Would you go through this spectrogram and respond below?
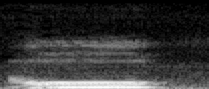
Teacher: Di situ ada waw mati. Waw mati sebelumnya dhammah, berarti dia panjang 2 harokat, atau disebut mad tabi'i. Panjang 2 harokat, au, cukup segitu.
